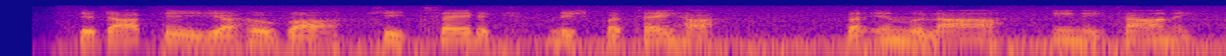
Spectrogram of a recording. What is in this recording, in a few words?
voice, hebrew language; Psalm 119:75; yadatee yehova kee-tseydek meeshpateyha, ve'e'moonah ee'neetanee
